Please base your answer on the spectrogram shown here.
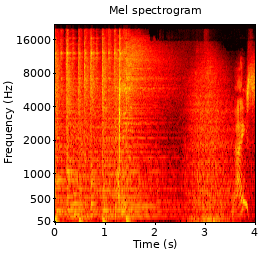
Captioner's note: uplifting upbeat music; golf ball clacking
